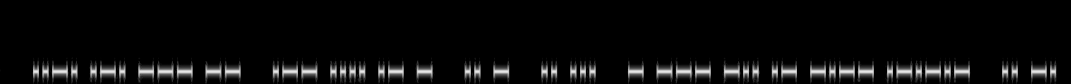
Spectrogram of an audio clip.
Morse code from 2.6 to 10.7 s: WHAT IT IS TODAY. IN

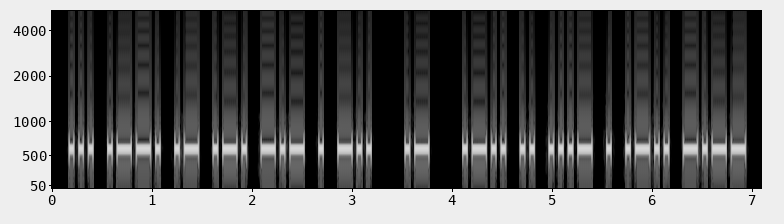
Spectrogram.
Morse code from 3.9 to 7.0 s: LIVELY

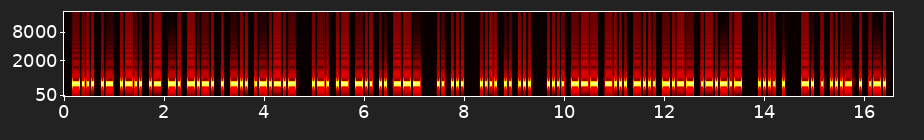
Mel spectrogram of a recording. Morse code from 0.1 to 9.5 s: BALANCED. RADIO IS HIS

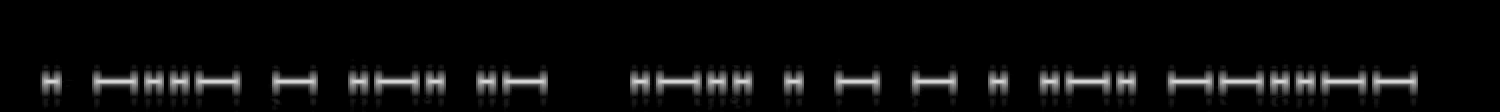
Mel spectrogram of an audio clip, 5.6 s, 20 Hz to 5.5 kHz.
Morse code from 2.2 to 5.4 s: LETTER,

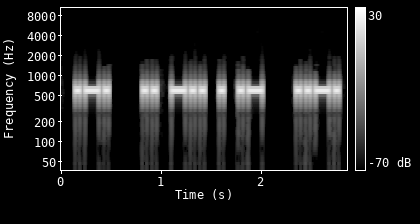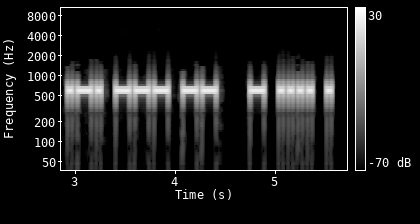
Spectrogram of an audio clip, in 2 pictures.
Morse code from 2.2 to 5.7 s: FROM THE

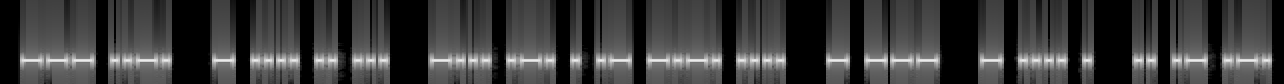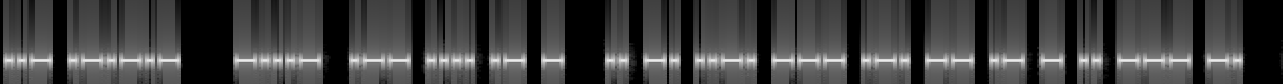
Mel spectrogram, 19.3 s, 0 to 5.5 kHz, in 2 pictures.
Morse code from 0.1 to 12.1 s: OF THIS BREACH TO THE IARU. <BT>

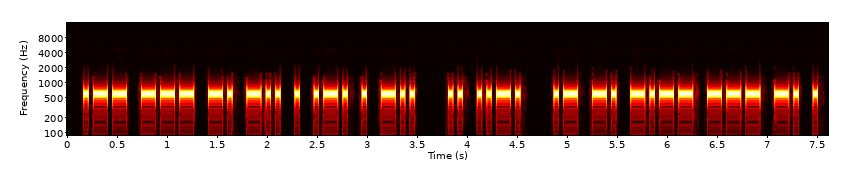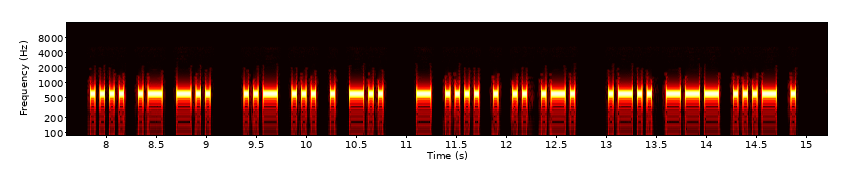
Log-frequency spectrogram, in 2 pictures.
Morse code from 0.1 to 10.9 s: WONDERED IF ANYONE HAD USED

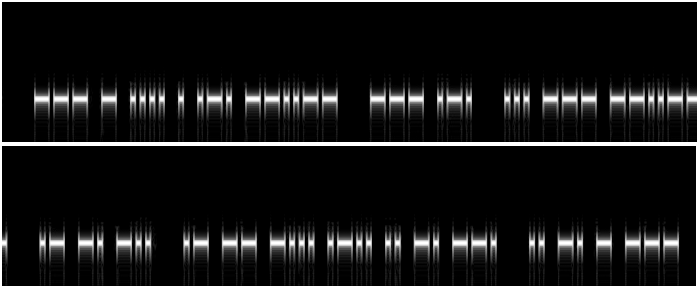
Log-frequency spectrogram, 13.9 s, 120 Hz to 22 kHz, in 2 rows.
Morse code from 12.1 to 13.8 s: INTO

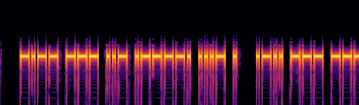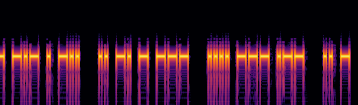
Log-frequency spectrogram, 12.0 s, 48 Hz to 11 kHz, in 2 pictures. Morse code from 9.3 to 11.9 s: HOW IT

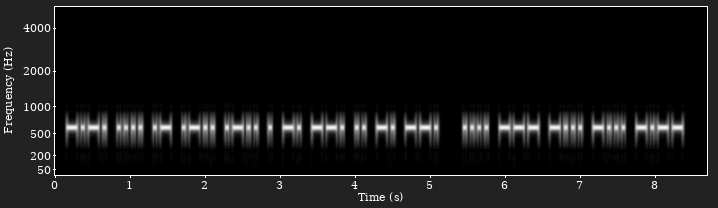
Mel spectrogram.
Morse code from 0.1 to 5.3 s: CHALLENGING

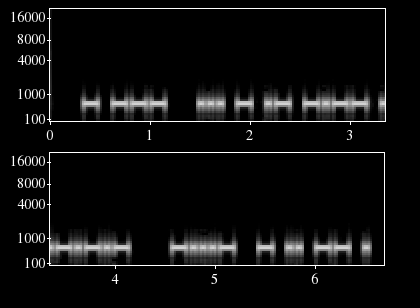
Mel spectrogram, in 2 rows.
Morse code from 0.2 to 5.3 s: TO STAY. <BT>

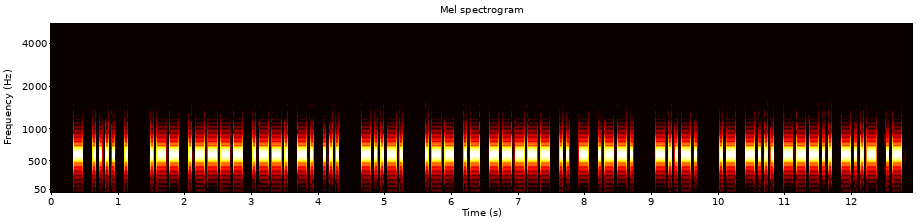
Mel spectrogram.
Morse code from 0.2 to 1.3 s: THE

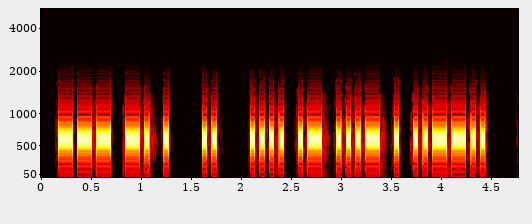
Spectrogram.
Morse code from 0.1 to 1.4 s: ONE

